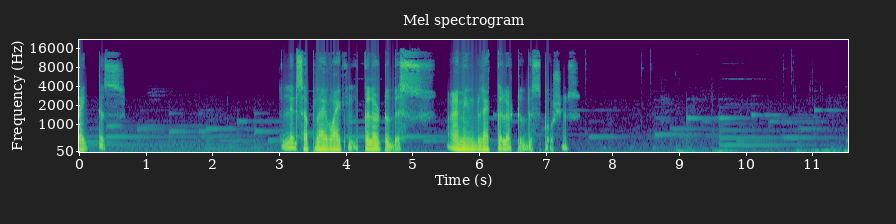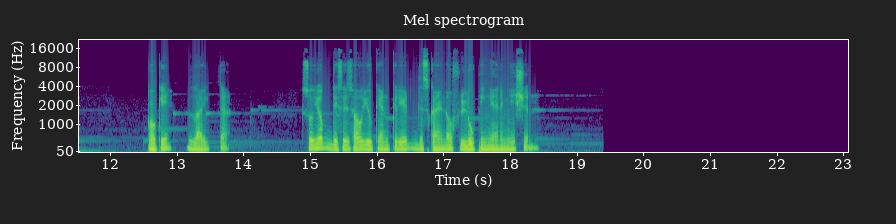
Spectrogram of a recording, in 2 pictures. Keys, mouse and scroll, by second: 3.2-8.3 drag, 10.9 ctrl+r.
